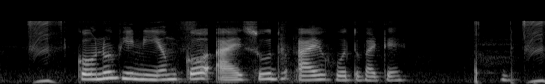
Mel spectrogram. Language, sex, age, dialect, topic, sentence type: Bhojpuri, female, <18, Northern, banking, statement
